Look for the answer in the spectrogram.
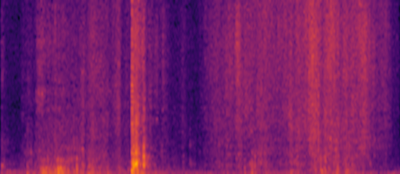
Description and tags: A sound effect of toilet paper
